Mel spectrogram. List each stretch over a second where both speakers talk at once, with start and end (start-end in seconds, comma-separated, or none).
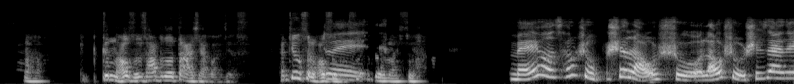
none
